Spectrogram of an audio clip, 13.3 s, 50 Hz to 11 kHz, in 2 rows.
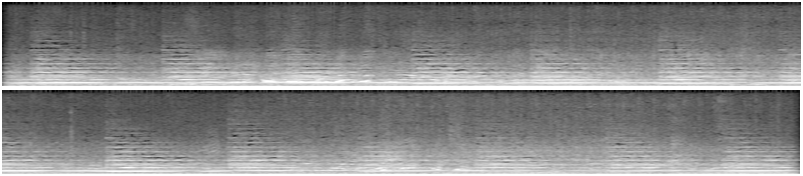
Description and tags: fr9 07 bells laugh f
The sound of bells and laughter recorded in Bormes les Mimonsas France on minidisc.
ambience, atmosphere, bells, field-recording, france, voice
